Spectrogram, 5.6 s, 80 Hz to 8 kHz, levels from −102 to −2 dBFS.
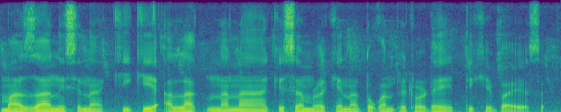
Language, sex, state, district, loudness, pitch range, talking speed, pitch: Nagamese, male, Nagaland, Dimapur, -17 LUFS, 80-90 Hz, 160 wpm, 85 Hz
